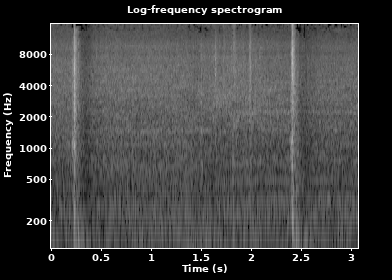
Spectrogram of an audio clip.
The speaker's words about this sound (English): Climb into his pickup truck for a tour of the old neighborhood.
